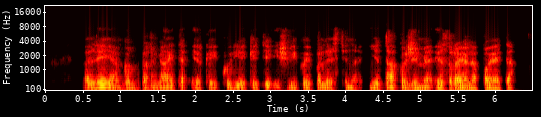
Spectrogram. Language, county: Lithuanian, Vilnius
